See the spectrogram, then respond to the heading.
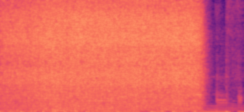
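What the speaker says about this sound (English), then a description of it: "I felt like it blasted air." A loud, steady blast of cold air hisses out for a couple of seconds over a rhythmic low mechanical pulsing, then cuts off abruptly into near silence.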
